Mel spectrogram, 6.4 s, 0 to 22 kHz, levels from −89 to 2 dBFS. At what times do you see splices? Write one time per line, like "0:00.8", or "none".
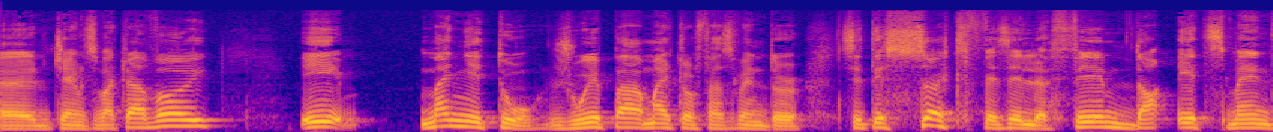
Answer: none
